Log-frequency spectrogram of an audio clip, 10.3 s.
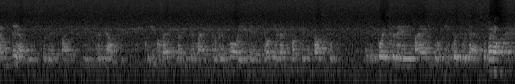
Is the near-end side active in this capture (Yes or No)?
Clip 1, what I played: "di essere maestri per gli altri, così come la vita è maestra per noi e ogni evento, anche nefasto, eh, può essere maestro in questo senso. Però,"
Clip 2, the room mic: No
